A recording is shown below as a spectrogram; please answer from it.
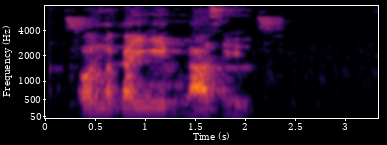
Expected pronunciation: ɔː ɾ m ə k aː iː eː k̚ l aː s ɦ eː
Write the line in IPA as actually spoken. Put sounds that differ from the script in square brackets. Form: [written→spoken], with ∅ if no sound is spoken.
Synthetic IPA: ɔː ɾ m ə k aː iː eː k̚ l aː s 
